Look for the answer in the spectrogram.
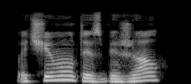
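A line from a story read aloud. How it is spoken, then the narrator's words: Weary question. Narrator (Russian): устало спросил маг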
